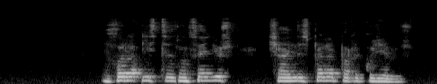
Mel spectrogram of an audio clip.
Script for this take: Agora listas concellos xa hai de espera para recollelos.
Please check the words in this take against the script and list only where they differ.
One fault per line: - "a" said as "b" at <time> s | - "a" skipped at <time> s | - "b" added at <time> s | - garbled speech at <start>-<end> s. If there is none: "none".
none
